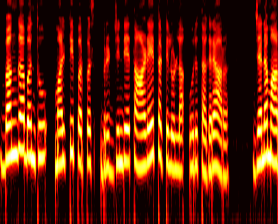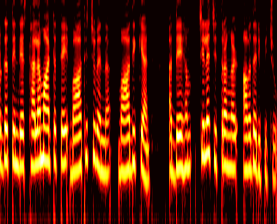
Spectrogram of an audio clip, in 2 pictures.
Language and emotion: Malayalam, neutral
